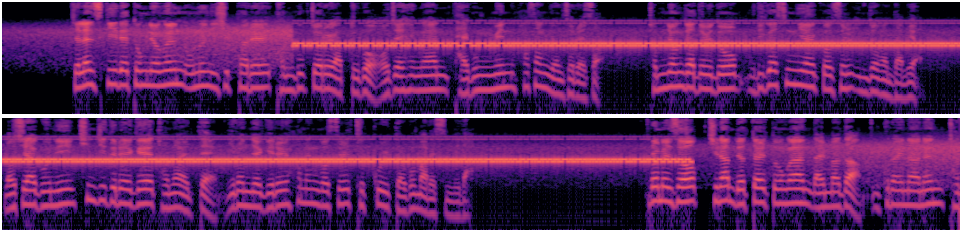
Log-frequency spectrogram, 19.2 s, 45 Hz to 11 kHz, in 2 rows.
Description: NAVTEX (SITOR-B), 100 baud, 170 Hz shift, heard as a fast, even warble, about 1360 Hz centre. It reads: ZCZC TA64 NAV WARNING 114. BUOY IN PSN 20-01S 080-25W UNLIT. NNNN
